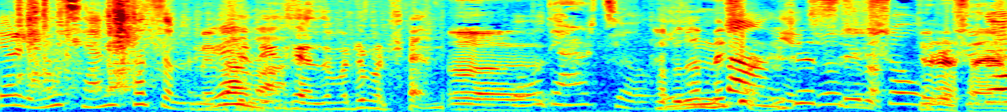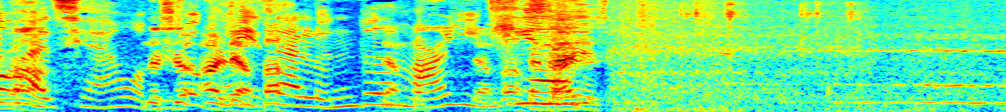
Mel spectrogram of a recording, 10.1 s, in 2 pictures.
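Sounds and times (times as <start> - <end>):
speech: 0.0 - 8.3
London Underground light rail train: 8.0 - 10.0.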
